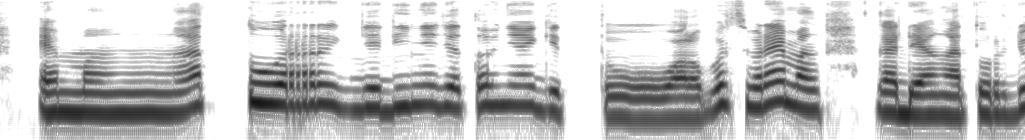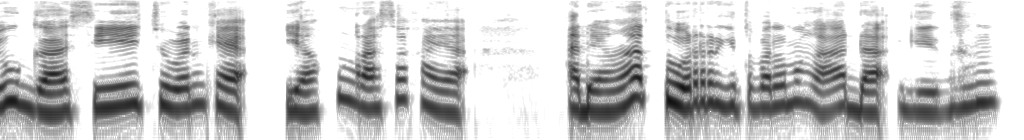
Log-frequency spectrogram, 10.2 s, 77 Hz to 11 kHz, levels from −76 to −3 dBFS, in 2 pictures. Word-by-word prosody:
emang 205 -1 +1
ngatur 275 +3 +2
jadinya, 240 +3 -1
jatuhnya 260 +2 -2
gitu. 180 -6 -4
Walaupun 175 +10 -1
sebenarnya 260 +4 +1
emang 225 - -7 0.3
nggak 210 - +2
ada - - +4
yang 190 - -1
ngatur 190 +1 -2
juga 220 -2 +2
sih. 245 +4 +2
Cuman 255 0 0
kayak 240 -6 +1 0.2
ya 215 -2 +1
aku 320 +10 -5
ngerasa 250 +4 -1
kayak 235 -8 -2 0.5
ada 230 - +3
yang 215 +2 0
ngatur 320 -8 +5 0.2
gitu 255 -1 -5
padahal 250 +2 0
mah 295 - -4
nggak 225 +3 -1
ada 215 -1 +3
gitu. 230 +7 -3
235 Hz, 170 wpm, -21 LUFS, 210-265 Hz, 0.5 s, ngatur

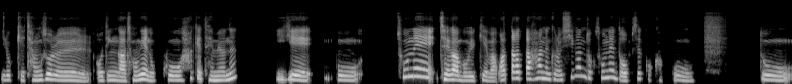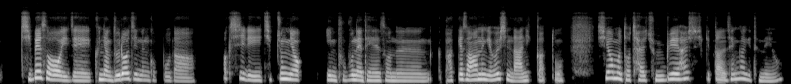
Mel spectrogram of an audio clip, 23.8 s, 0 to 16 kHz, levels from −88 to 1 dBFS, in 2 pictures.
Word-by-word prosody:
이렇게 195 -2 -6
장소를 185 -5 0
어딘가 180 -2 0
정해 200 +7 +3
놓고 190 +2 -2
하게 260 +7 -3
되면은 195 +7 +1 0.6
이게 175 - +2 0.4
뭐 185 -2 -1 0.6
손해 340 0 +2
제가 210 -3 +5
뭐 175 -1 -2
이렇게 175 +2 -3
막 155 0 -3
왔다 210 +6 +2
갔다 265 -2 +4
하는 250 0 0
그런 215 -3 -4
시간적 320 - -6
손해도 290 -6 -2
없을 170 +9 -3
것 200 -5 -19
같고 170 -1 -8 1.0
또 195 -4 0 0.4
집에서 230 -5 +5
이제 165 -2 -1
그냥 205 -4 +2
늘어지는 215 -2 +3
것보다 160 -5 -7 0.4
확실히 200 - -2
집중력인 210 -1 +1
부분에 190 0 +1
대해서는 160 -3 -2
그 - - -24
밖에서 195 +4 +1
하는 220 +1 +5
게 205 - +2
훨씬 220 -2 +1
나으니까 155 +4 -2
또 - - -6 0.5
'시험은 270 -3 +2
더 200 - -2
잘 190 -1 -2
준비할 225 +6 +2
수 265 - -10
있겠다.'는 - - -3
생각이 235 -2 -1
드네요. 155 +5 -6
195 Hz, 280 characters per minute, -24 LUFS, 175-230 Hz, 1.0 s, 제가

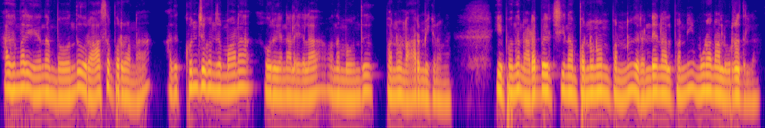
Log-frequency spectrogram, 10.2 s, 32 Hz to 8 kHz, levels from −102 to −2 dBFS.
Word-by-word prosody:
அதுமாரி, 170 +1 +2 0.2
நம்ப 135 -3 -2
வந்து 150 +7 -1
ஒரு 140 - +1
ஆசப்படுறோன்னா, 135 -4 -2 0.4
அது 145 - -3 0.2
கொஞ்சம், 185 +1 +3
கொஞ்சமான 165 -1 0 0.4
ஒரு 140 - +3
எண்ணலைகளா, 130 0 -2 0.3
நம்ம 130 -2 -1
வந்து 130 +4 -2 0.3
பண்ணனும், 135 -2 0
ஆரம்பிக்கணுங்க. 125 -4 -3 0.7
இப்ப 155 - +1
வந்து, 160 +1 +2
நடைப்பயிற்சி 150 +4 +2
நான் 145 -2 -1
பண்ணணும்னு 145 +1 +3
பண்ணி, 135 +4 -1 0.2
2 145 +4 +4
நாள் 135 -2 +1
பண்ணி, 145 +5 -1
3 160 0 +4
நாள் 135 -2 +3
வுடுறதில்ல. 120 -4 +1
140 Hz, 155 wpm, -23 LUFS, 130-155 Hz, 0.7 s, 2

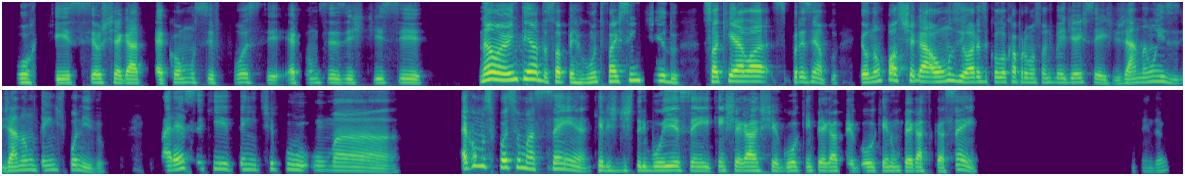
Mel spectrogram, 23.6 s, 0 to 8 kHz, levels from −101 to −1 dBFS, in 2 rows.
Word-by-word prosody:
Porque 135 -2 -2
se 140 +2 -6
eu 140 - +3
chegar 135 -2 +2
é 125 - +2
como 145 +2 -5
se 140 -1 -8 0.2
fosse, 145 -4 -6
é - - +1
como 135 +2 -12
se 140 +1 -11
existisse 135 0 -4 0.5
não, 240 +4 +10
eu 225 - +9
entendo 260 -2 +7
a - - -1
sua 170 +1 +6
pergunta, 155 +2 -2
faz 180 0 +4
sentido, 205 - -1 0.2
só 175 - +5
que 180 +3 +2
ela 180 -1 +7
s - - -20
por 165 0 -3
exemplo, 155 -7 -3 0.2
eu 145 - +4
não 175 +4 0
posso 215 0 +2
chegar 190 -4 +5
11:00 170 -3 +3
e - - -11
colocar 165 0 -1
promoção 150 -2 -5
de - - -11
meio-dia 150 0 -2
às 150 - -12
18:00, 125 -4 -4
já 130 +5 -1
não 165 +4 -4
exi 130 -10 -6
já 140 +3 +2
não 165 +3 -4
tem 160 +2 -8
disponível. 140 - -7 0.6
Parece 215 0 -2
que 200 -2 -6
tem 180 0 -8
tipo 175 -2 -7
uma 135 -8 -5 0.6
é - - +5
como 300 -1 +1
se 285 - -8
fosse 250 0 +4
uma 215 -5 +2
senha 185 - -3
que 155 - -8
eles 145 -1 -5
distribuíssem, 145 0 -1
e - - -4
quem 145 - -5
chegar 140 0 +1
chegou, 135 +1 -3
quem 135 -1 -8
pegar 135 0 -1
pegou 135 +1 -4
e - - -11
quem 135 +1 -4
não 135 0 -5
pegar 130 -1 +1
fica - - -5
sem? 165 -10 -4 1.6
Entendeu? 120 +6 -19
150 Hz, 185 wpm, -22 LUFS, 135-180 Hz, 1.6 s, não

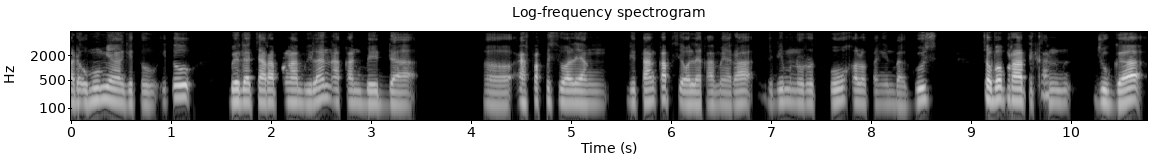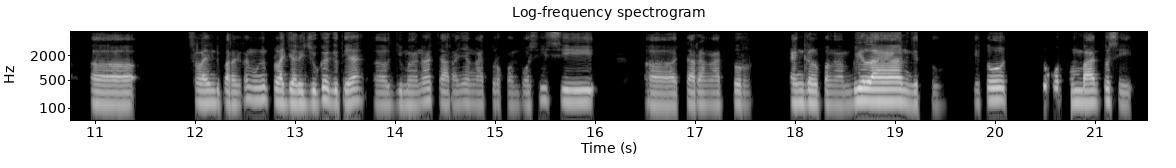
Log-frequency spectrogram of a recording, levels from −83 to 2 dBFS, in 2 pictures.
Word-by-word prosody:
pada 140 0 0
umumnya, 155 +1 +2
gitu. 125 -2 -7
Itu 185 +5 +3 0.3
beda 145 0 +4
cara 140 0 +3
pengambilan 145 +4 -1
akan 140 -1 -4
beda, 125 -1 -2 0.7
eee, 120 -1 -4
efek 135 - -3
visual 140 -1 +1
yang 130 -1 -2 0.2
ditangkap 145 +3 +1
sih 145 - -4
oleh 130 0 +1
kamera, 125 +1 -3
jadi 145 0 -7
menurutku 140 +2 -4
kalau 135 -1 -2
pengen 130 0 -13
bagus 150 +8 -2 0.5
coba 165 +1 +7
perhatikan 140 -2 +3 0.3
juga 140 - +6 0.2
eee, 125 -2 +2 0.6
selain 135 -1 0
diperhatikan 135 +4 -3
mungkin 165 +1 -1
pelajari 135 -2 +2
juga 130 +4 0
gitu 135 0 -2
ya, 150 +1 0
eee, 120 0 -7
gimana 130 +3 -5
caranya 130 -1 -7
ngatur 130 +1 -12
komposisi, 140 +3 -3 0.5
eee, 115 -2 -2
cara 125 0 -1
ngatur 120 0 -6 0.4
angle 135 -1 +1
pengambilan 145 +4 +6
gitu, 115 -2 -10 0.3
itu 155 +4 +3 0.4
cukup 340 -1 -4
membantu 135 +1 +2
sih. 125 -4 -9
135 Hz, 135 wpm, -24 LUFS, 125-145 Hz, 0.7 s, coba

